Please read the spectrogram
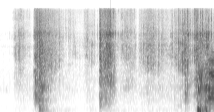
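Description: Plastic packaging on garments crinkling in a few short, scratchy bursts as the clothes are handled.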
